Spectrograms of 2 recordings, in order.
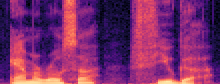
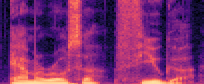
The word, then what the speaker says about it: amaurosis fugax: word for you gotta know this word it's pronounced amarosa fuga Amoroso fuga so that is a sign that the patient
